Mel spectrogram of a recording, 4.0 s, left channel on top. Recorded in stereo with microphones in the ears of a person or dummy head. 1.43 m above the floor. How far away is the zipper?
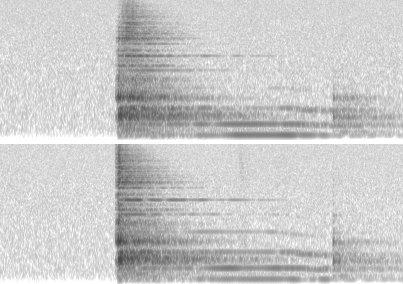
I don't hear a zipper.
